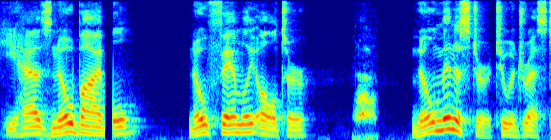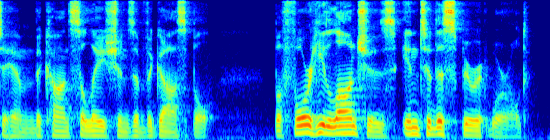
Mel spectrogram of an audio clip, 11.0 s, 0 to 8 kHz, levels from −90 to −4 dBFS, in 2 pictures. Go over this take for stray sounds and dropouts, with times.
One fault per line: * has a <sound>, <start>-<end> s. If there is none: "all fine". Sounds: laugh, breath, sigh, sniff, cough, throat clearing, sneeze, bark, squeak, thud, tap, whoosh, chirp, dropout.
* has a dropout, 1.0-1.1 s
* has a bark, 3.5-3.8 s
